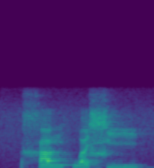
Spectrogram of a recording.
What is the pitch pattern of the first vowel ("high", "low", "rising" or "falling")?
high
